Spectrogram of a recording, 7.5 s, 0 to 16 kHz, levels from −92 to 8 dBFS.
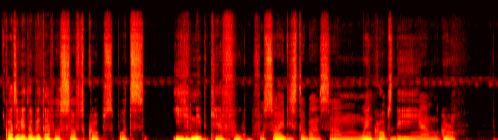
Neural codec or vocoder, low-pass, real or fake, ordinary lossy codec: none; 14.4 kHz; real; none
